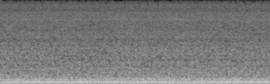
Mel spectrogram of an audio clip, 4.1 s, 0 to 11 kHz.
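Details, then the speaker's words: 2005 Ford Explorer 4.6 L V8 idling right after EGR replacement, listened to for a reported vacuum leak: deep steady even rumble, no hiss or whistle; normal idle, no vacuum leak heard. "there sounds pretty good to me"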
